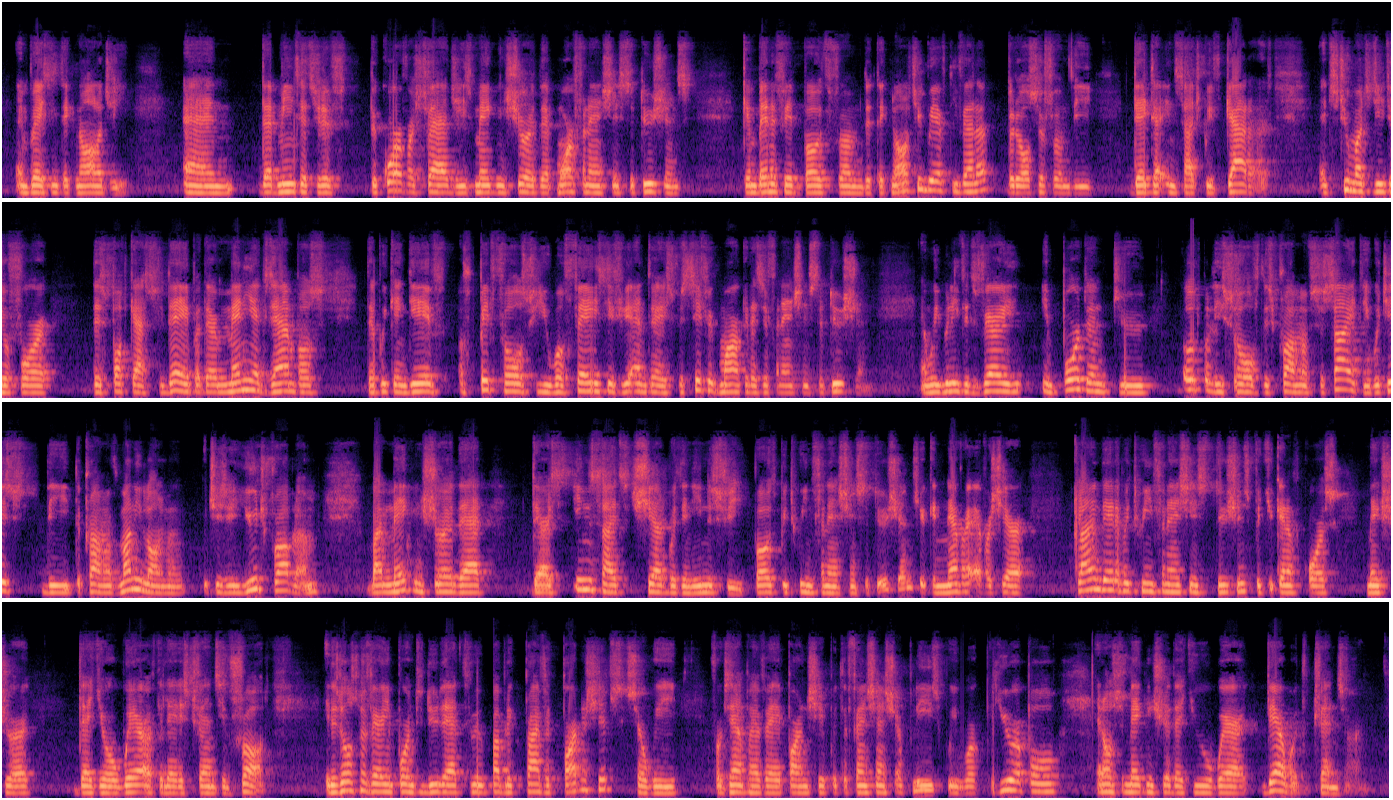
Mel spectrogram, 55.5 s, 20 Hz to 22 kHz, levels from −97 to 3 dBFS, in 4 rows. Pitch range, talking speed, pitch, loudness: 135-160 Hz, 190 wpm, 145 Hz, -19 LUFS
